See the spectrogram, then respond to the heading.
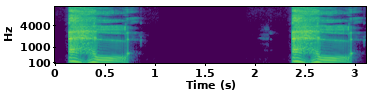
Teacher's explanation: But what happens if the hamza is followed by ha? What's going to happen is a small explosion of air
